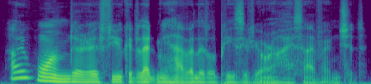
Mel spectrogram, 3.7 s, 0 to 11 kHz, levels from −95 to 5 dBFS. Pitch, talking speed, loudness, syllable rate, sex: 105 Hz, 260 wpm, -21 LUFS, 6.3 syllables/s, male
